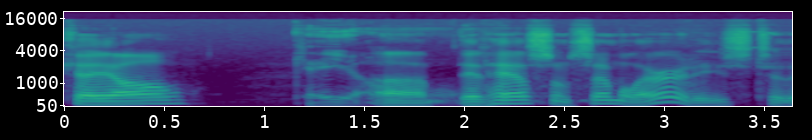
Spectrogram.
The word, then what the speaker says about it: Kayol: it yeah yeah so this one really does have two two syllables chaol it has some similarities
